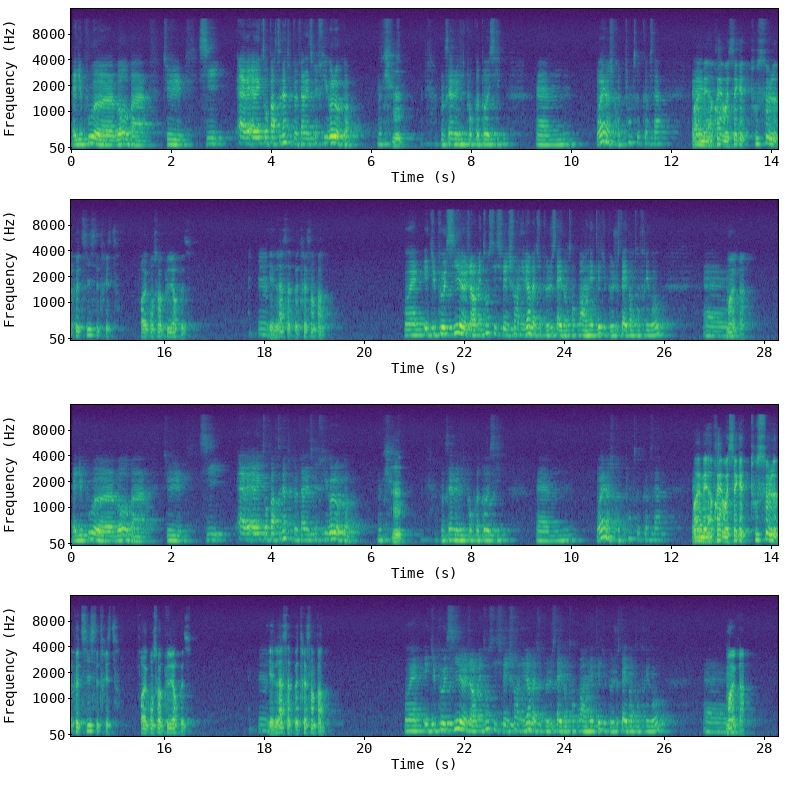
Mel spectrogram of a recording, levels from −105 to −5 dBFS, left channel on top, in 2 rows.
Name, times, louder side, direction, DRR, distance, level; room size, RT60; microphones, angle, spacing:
voice 1, 0.0-1.5 1.9-2.2 2.6-3.0 3.3-5.6 6.1-6.5 7.3-8.7 9.3-10.0 10.5-11.8 12.4-12.7 17.9-18.1 20.8-26.0 26.8-27.4, left 2 dB, 65° left, 3 dB, 1.8 m, -28 dB
voice 2, 12.4-15.1 15.5-16.5 18.1-19.2 27.2-27.6, right 5 dB, 60° right, 13 dB, 0.6 m, -27 dB
22.5 x 19.5 x 2.6 m, 0.82 s
head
